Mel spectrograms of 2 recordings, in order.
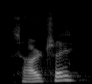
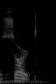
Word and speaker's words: Sartre: um in uh in a conversation with a disciple um discussing Sartree. I don't know how it's pronounced. Is that how it's said? Satre. Oh, Sart. Sart.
